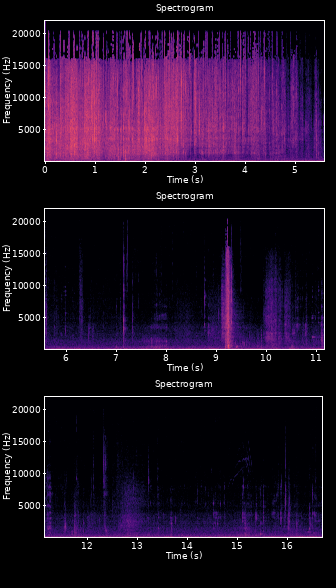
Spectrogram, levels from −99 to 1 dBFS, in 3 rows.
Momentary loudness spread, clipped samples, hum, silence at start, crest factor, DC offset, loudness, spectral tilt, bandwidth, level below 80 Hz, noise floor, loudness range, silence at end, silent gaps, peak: 27 LU; under 0.1%; none; 0 s; 36 dB; under 0.1%; -34 LUFS; 1 dB/octave; over 20 kHz; -56 dBFS; -59 dBFS; 28 LU; 0 s; none; -6 dBFS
